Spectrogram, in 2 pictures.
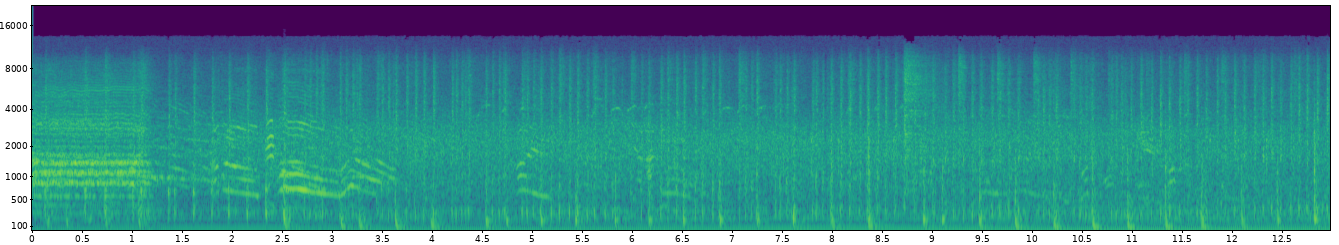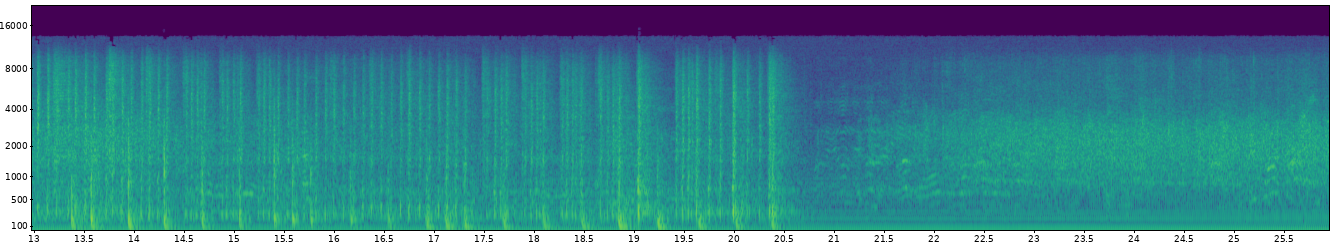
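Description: A theatre audience applauding loudly with shouts, dense irregular clapping for about twenty seconds after the murga's song ends, then dropping suddenly to a quieter crowd murmur near the end.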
